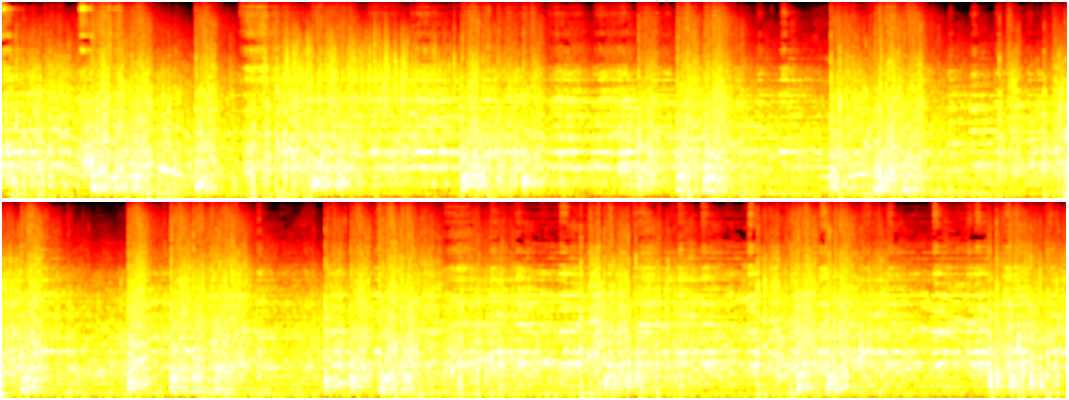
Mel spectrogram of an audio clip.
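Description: Fireworks bursting over and over in quick succession, mixed with the show's music soundtrack.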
